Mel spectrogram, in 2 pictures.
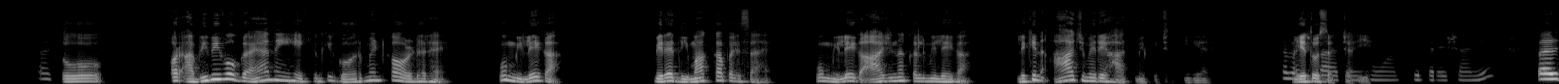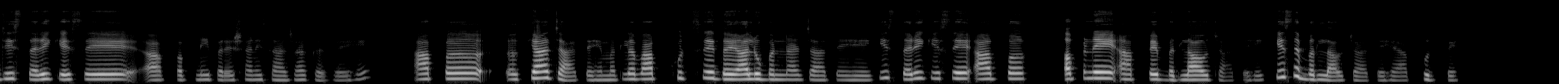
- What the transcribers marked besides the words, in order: in English: "गवर्नमेंट"; in English: "ऑर्डर"
- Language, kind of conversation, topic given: Hindi, advice, आप आत्म-आलोचना छोड़कर खुद के प्रति सहानुभूति कैसे विकसित कर सकते हैं?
